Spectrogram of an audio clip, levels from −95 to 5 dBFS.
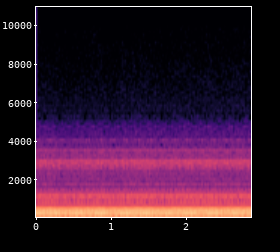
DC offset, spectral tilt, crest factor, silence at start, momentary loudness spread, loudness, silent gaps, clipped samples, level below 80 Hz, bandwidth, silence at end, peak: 2%; -12 dB/octave; 10 dB; 0 s; 1 LU; -11 LUFS; none; under 0.1%; -28 dBFS; 4.3 kHz; 0 s; 0 dBFS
